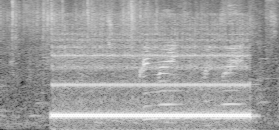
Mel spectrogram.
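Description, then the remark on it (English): A steady electronic telephone tone sounds loud and unbroken for about two seconds as a man speed-dials on his phone, then cuts off, with no voices and only faint background noise around it. “takes up his phone and speed dials”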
